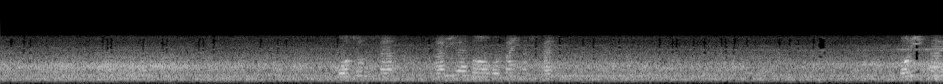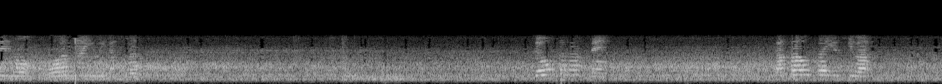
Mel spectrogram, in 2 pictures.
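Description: A vehicle rumbles steadily as it travels.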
